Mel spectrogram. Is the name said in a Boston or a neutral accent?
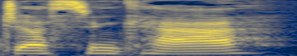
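Boston. The name is said in a Boston accent.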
